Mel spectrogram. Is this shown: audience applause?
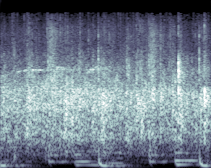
yes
